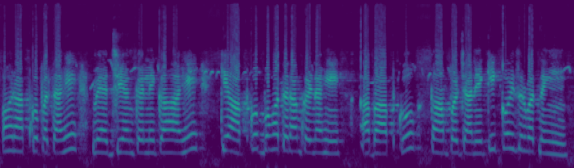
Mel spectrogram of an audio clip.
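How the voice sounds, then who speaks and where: A woman's voice: high voice, fairly even intonation, normal speed, hardly any pauses, sharp tone, a little hiss or hum. A woman voicing a caring, worried young bird son in a cartoon, earnest and pleading. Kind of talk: Hindi cartoon voice acting.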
